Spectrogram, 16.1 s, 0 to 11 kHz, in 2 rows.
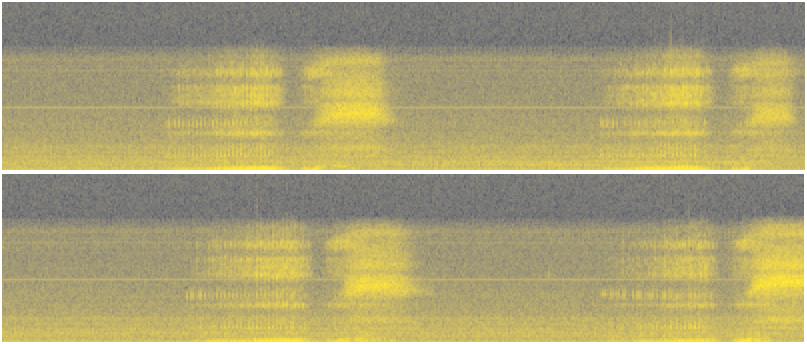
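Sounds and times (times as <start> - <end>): woman snoring: 1.7 - 3.9, 6.0 - 7.9, 9.9 - 12.2, 14.0 - 16.0.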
